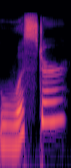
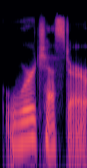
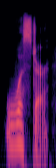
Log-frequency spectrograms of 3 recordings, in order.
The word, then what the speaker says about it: Worcester: If you said something like Worcester, you absolutely nailed it. It's not Werechester or anything close to that, just Worcester.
